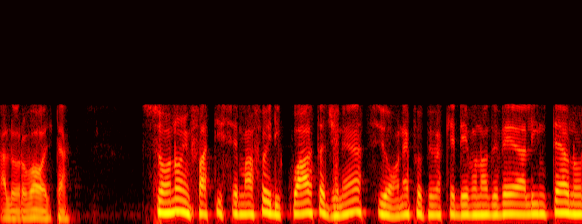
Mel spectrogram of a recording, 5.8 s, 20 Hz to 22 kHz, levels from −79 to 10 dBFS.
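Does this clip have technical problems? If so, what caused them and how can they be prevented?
Yes. Throughout the speech, the Bluetooth CVSD headset codec is plainly audible. Nothing above 4 kHz survives, s sounds turn scratchy, and a granular hiss sits under the speech. The one-bit delta modulator's adaptive step cannot keep up with loud, bright sounds, which fits a 64 kbps CVSD link. Prevention: use a wideband headset profile such as mSBC or LC3 instead of CVSD.

Bit errors on a Bluetooth voice link cause two short bursts of rushing, crackly noise, from 1.54 to 1.61 s just before "infatti semafori di quarta" and from 3.33 to 3.39 s just after it. The second burst is rougher, suggesting an error rate of a few percent against about one and a half. Because each CVSD bit carries little weight and errors decay, there are no loud clicks. Prevention: improve radio conditions by reducing distance, obstructions and 2.4 GHz interference.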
